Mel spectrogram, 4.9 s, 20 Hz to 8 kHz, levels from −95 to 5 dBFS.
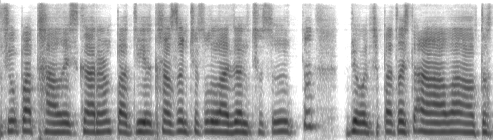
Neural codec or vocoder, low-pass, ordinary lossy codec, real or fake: codec, 24 kHz, 1 kbps, SNAC; 7.2 kHz; none; fake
